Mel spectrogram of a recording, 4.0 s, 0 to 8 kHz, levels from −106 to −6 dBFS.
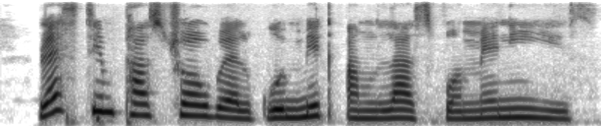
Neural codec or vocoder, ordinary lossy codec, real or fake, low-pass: none; none; real; 7.2 kHz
